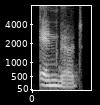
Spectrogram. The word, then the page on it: engird: Indian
